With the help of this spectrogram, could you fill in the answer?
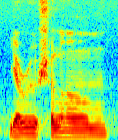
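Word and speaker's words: ירושלים: They're known as Habaru, Aparu, Hebre or Hebrew, Yud, Yahud was Judah, and there's no J sound, like Joshua, Yerushalayim, Jericho.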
